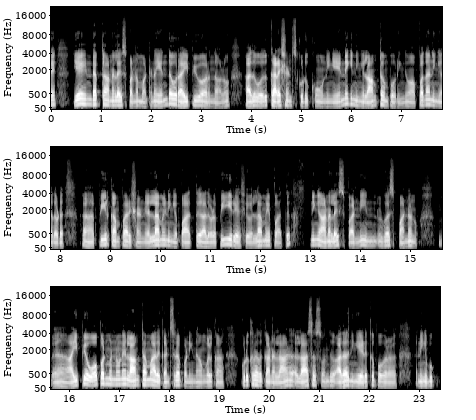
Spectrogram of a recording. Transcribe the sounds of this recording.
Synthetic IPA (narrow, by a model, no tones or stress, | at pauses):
eẽːɪɳɖɛp̚t̪ãːɐnɐlɐɪspɐɳːɐmaːʈːɐnːaːɛnd̪ɐɔɾɯɐɪpiõːɪɾɯnd̪aːlʊ̃ɐ̰ðɯʋɐðɯkɐɾɛkʂɐnskɔɽɯkʰːʊ̃niːŋɡɐɛnːɛk̬ʲːiniːŋɡɐlaːŋɡʈɐɾmpoːɾiːŋɡɐõɐpːoːt̪ãːniːŋɡɐːðoːɽɐpiːɾkɐmpaɾʂɐnɛlːaːmeːniːŋɡɐpaːɾt̪ɯɐðoːɽɐpiːɾɐsjõɛlːaːmeːpaːɾt̪ɯ | niːŋɡɐɐnɐlɐɪspɐɳːiɪnʋɪʋɐɾspɐɳːɐnʊ̃ | ɐɪpiooːpɐnpɐnːõːneːlaːŋɡʈɐɾmaːɐðɐkɐnsɪɽɐɾpɐɳːɪŋɡɐnːaːɐʋʊŋɡɐɭɯkːkɔɽɯkːɯɾɐðɯkːaːnɐlaːlaːsɐsʋɐnd̪ɯɐðaːɐðɯniːŋɡɐɛɽɯkːɐpːoːɣɾaniːŋɡɐbʊk̚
